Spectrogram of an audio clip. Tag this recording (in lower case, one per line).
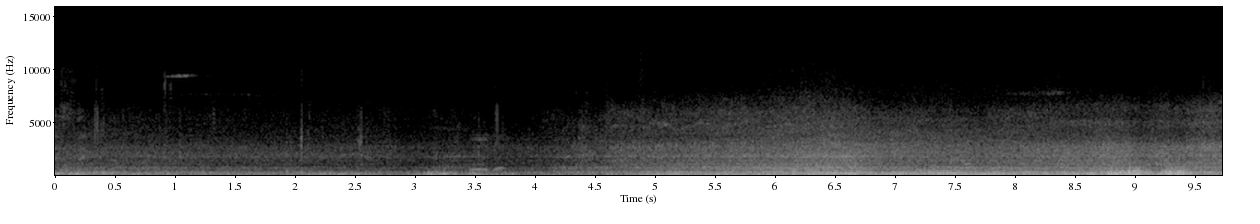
speech
vehicle
bus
